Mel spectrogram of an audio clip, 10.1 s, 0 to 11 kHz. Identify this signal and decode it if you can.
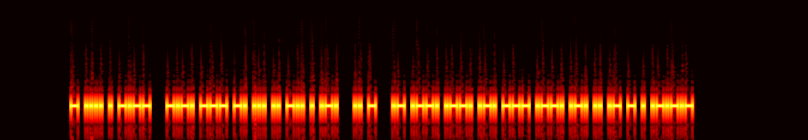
Morse code, heard as a keyed tone, about 37 wpm, 700 Hz. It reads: THEY CONSIDER IT APPROPRIATE.
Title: Sentences from Top 1000 Words - Review Part 5 - 40wpm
